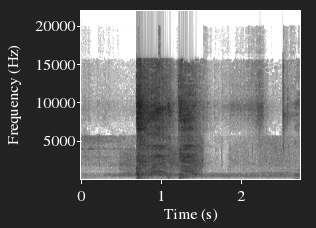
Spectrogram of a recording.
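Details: Two short, harsh cough bursts from an adult with hay fever, in a quiet room during a gameplay recording.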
